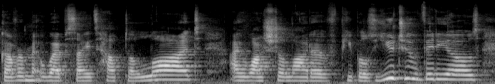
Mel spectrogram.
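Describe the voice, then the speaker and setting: This woman talks at a moderate pace with a Canadian accent and lively intonation, her pitch medium for a woman. Noticeable background noise runs beneath her voice. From Canada, Greater Toronto Area. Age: 20s. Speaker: content creator. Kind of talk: casual Q&A vlog.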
